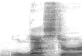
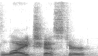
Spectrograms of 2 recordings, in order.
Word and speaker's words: Leicester: For calling uh Lester I pronounce Yeah, there it is. I pronounced it as Lchester, which I believe is correct in Middle English um but not in modern British English.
